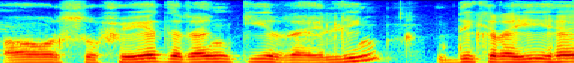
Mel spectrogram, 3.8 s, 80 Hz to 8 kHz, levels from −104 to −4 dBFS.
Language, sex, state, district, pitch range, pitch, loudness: Hindi, male, Uttar Pradesh, Lucknow, 120-145 Hz, 135 Hz, -16 LUFS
